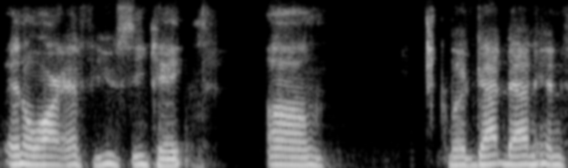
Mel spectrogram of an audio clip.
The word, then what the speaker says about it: Norfolk: Graduated high school in New York, came down to Virginia, Norfolk, Virginia, got down here and found out it was pronounced Norfolk, Norfuck.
